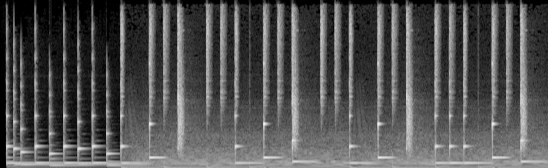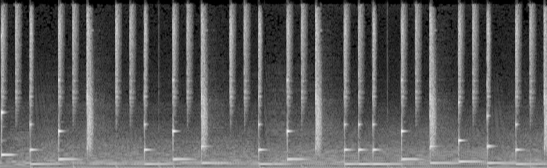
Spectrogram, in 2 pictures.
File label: thunder marimba ringtone; android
